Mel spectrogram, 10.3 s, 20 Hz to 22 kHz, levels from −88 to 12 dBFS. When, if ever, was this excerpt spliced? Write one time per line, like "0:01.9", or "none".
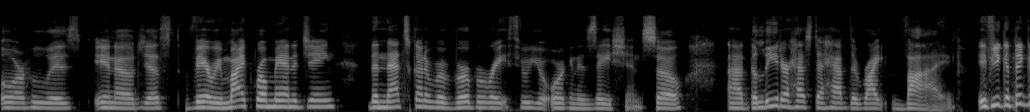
none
